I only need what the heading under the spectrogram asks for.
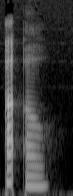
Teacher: Another allophone of the T sound is the glottal stop. The glottal stop is the sound in the middle of the word uh-oh. The glottal stop happens deep in your throat when the gap that allows air to pass through the vocal cords is briefly closed.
